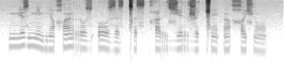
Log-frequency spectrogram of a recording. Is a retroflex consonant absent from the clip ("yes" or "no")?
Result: no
